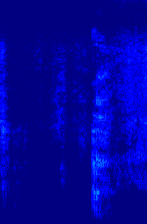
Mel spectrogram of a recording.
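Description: Near silence, broken about one and a half seconds in by a brief, faint vocal sound from the crawling baby.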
